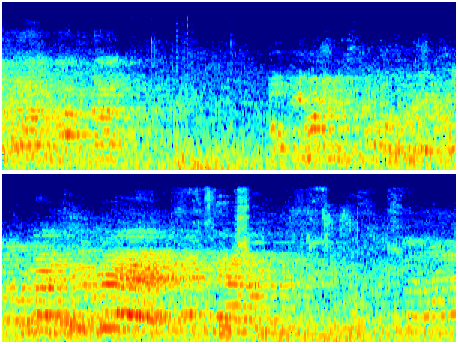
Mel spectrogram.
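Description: Indistinct voices of people in a reverberant school gym calling out during a wrestling bout, loudest about four seconds in, with a short thump soon after.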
